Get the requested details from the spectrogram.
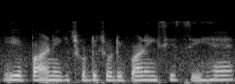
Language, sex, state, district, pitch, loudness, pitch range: Hindi, female, Haryana, Rohtak, 200 Hz, -19 LUFS, 195-205 Hz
